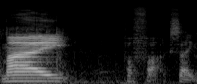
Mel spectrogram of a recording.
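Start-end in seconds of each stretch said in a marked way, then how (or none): 0.0-0.7 loud, higher, drawn-out "mate"; exasperated shout. Real, not acted. Player fed up with the match, exasperated shout. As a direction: call it out in exasperation. Frustrated outburst at game.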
